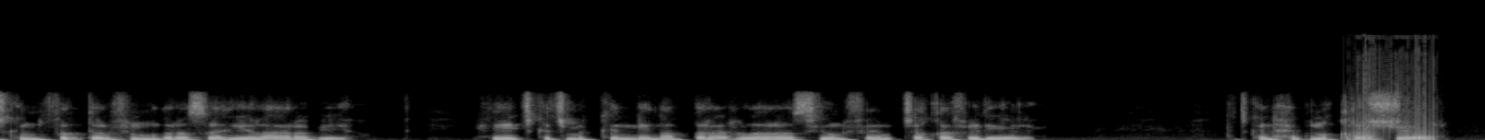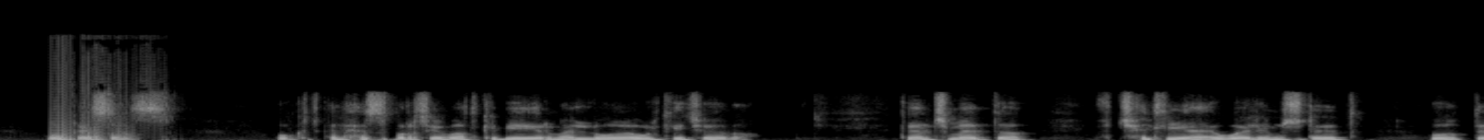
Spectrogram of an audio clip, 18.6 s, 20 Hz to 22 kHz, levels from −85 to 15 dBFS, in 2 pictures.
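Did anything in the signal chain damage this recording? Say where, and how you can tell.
Yes. Buffer tearing at the driver or buffer stage runs from 8.38 to 10.69 s. The speech takes on a steady robotic rattle at 86.1 Hz, which fits a 512-sample buffer. It sits only on the signal and never in the gaps. The writer and the reading hardware have slipped out of step, so about a fifth of every buffer replays audio from one lap earlier, roughly 50 ms stale, with a hard splice at each edge. Beneath it, the AMR-WB coding is heard only as light, ordinary codec colouring.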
